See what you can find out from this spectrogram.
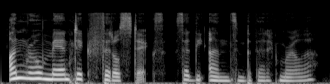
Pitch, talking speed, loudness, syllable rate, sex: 205 Hz, 110 wpm, -18 LUFS, 5.8 syllables/s, female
